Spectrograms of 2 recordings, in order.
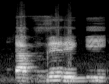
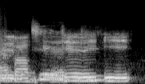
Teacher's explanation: কাফ হচ্ছে একদম পাতলা করে ক্যাপ কফ হচ্ছে মোটা করে কলকলা করে কফ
